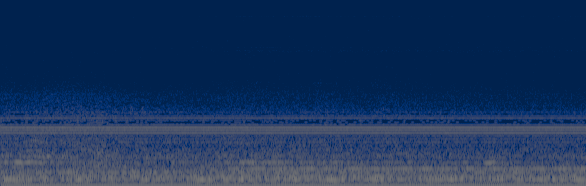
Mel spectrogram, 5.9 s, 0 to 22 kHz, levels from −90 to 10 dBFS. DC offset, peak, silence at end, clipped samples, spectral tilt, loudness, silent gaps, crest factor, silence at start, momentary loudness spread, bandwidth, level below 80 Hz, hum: 0.2%; -36 dBFS; 0 s; under 0.1%; -7.5 dB/octave; -50 LUFS; none; 12 dB; 0 s; 2 LU; 16.5 kHz; -64 dBFS; none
